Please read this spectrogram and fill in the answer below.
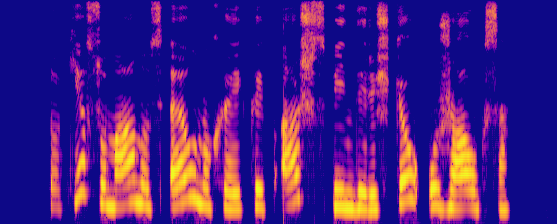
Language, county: Lithuanian, Vilnius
